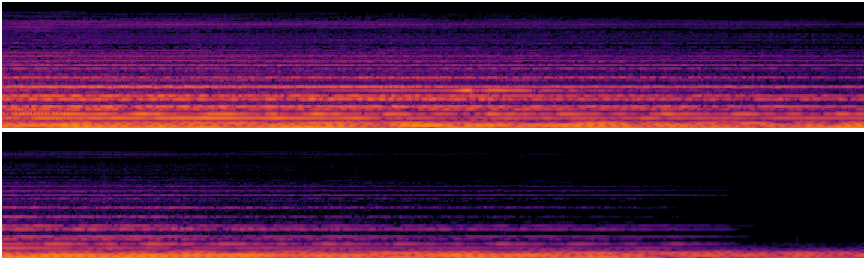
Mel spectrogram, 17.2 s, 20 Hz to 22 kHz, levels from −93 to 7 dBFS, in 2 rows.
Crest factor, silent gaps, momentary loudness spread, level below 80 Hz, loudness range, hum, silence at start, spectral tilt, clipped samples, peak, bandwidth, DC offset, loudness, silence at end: 14 dB; none; 14 LU; -28 dBFS; 8 LU; 60 Hz at -45 dBFS; 0 s; -8 dB/octave; under 0.1%; -10 dBFS; 12 kHz; under 0.1%; -26 LUFS; 0 s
